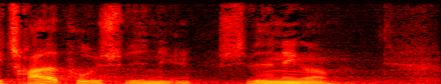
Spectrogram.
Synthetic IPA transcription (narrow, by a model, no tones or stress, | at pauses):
it͡sʰʁaðˠəpʰuðˠssʋiðˠne̝ŋɐ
